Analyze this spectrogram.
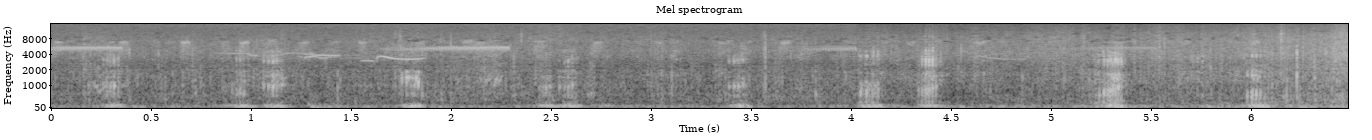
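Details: Topi antelope (Damaliscus lunatus jimela) grunting: low, throaty pulses at uneven intervals, some with a sharper click-like edge. Occasional high bird whistles are heard early, and a hissy outdoor background builds toward the end.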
